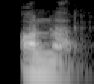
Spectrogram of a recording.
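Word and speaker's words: honour: Okay, अब देखिए next है अपना ऑनर। एच कहाँ साइलेंट रहता है? कुछ वर्ड ऐसे होते हैं जिसमें एच है वो साइलेंट रहता है।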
